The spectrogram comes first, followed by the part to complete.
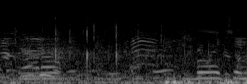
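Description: Distant shouting voices of players and onlookers across an outdoor football pitch, with a few short knocks about a second in.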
